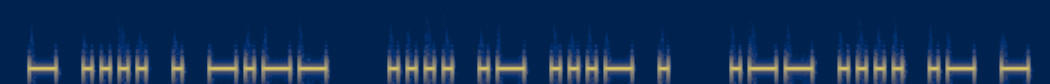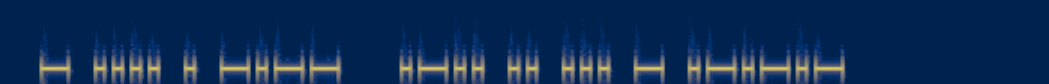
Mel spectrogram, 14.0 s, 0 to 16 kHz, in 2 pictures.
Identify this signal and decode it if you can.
Morse code, heard as a keyed tone, about 21 wpm, 700 Hz. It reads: THEY HAVE WHAT THEY LIST.
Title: Sentences from Top 1000 Words - Review Part 2 - 20wpm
